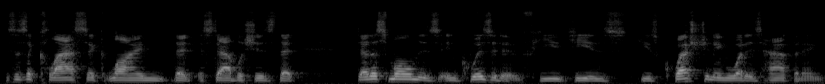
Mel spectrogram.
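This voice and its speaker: A man's voice: deep voice, normal speed, a little mellow. A man in his thirties talking casually about his own songs in a home studio, rambling with lots of fillers and enthusiasm. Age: 30s. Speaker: musician discussing his album. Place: home studio with purple lighting.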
